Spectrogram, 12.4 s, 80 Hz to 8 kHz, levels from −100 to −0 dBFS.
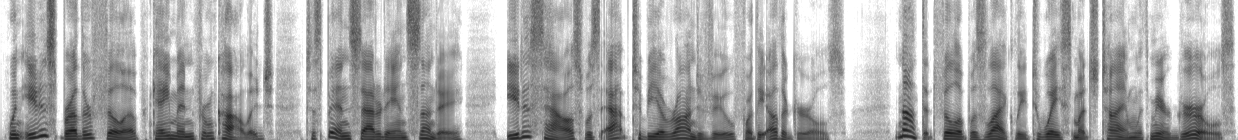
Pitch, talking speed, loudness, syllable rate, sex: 150 Hz, 180 wpm, -21 LUFS, 5.0 syllables/s, female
